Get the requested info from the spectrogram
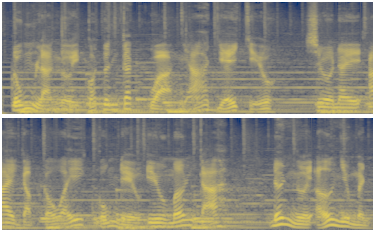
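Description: Man doing polite old servant guy in a cartoon, very respectful, music loud behind. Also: fairly low pitch. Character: humble, deferential old male servant. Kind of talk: dubbed cartoon storytelling.

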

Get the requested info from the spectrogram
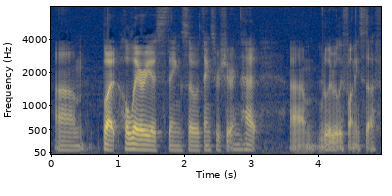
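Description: A man in his thirties with a Canadian accent, chatting casually as a channel host, relaxed and full of ums as he reads comments and tastes whiskey. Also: deep voice, normal speed, gravelly. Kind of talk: casual vlog, reading comments and tasting. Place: small home studio with bottles on a desk.

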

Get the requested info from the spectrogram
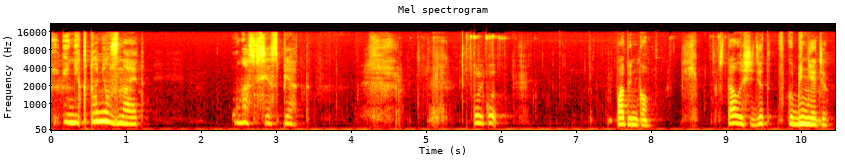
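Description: A woman's voice: high voice, slow pace, long pauses, warm tone. A woman playing a kind, curious little boy in a radio drama, earnest and innocent. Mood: friendly. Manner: innocent, earnest, simple questions. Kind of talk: Soviet radio drama acting.

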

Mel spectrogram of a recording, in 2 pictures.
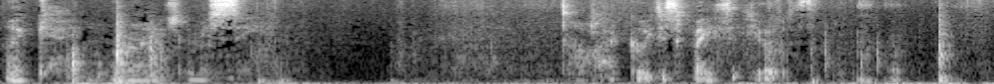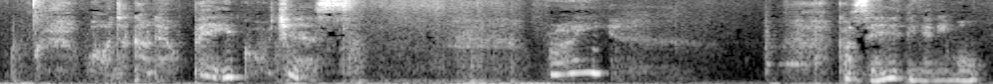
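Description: A British woman doing an ASMR roleplay as a soothing, affectionate mother, reassuring in soft close-up speech. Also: a little high, huge pitch swings, takes it slowly, long pauses, poor audio. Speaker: ASMR performer playing a mother. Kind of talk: ASMR roleplay, whispered and soft-spoken personal attention.

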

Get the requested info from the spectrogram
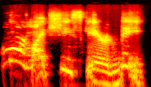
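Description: Woman putting on an animated, playful male dog. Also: very high voice, extremely slow, voice pushed up, exaggerated voice. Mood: startled. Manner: exclamatory, folksy. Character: playful male dog, big, good-natured and easily startled.

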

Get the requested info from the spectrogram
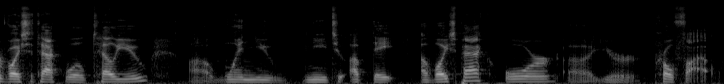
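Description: A man giving an unscripted screen-recorded software tutorial, hesitating often as he explains each step. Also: mid-range voice, gravelly, no room sound.

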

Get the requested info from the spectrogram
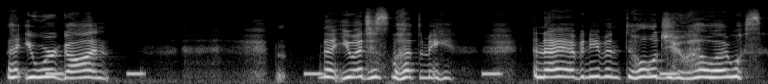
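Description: A woman playing a stern, fiercely protective secret agent secretly in love, in an intimate, emotional audio roleplay. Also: extremely high pitch. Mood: anguished confession. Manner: slow, emphatic, emotionally intense delivery.

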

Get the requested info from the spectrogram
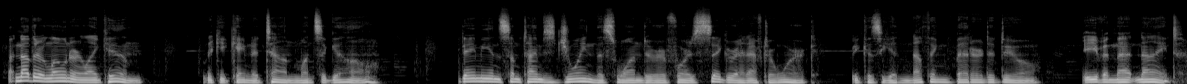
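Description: A man's voice: lowish voice, darkish tone, no room sound. A man reading scripted story narration for a visual novel. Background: background music.

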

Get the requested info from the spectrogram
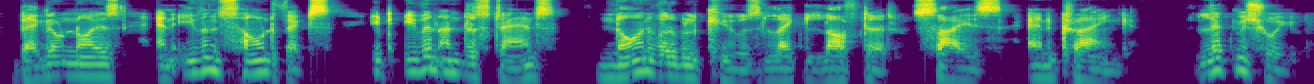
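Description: A man narrating a software tutorial in a steady, scripted, explanatory way. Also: on the low side, slightly rough, dry recording.

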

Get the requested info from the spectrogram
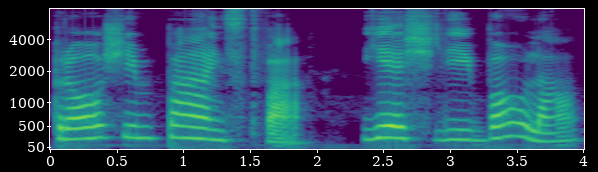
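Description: A woman reading a children's poem expressively, with theatrical, deliberate phrasing and pauses. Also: fairly high pitch, gravelly, darkish tone. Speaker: reader.

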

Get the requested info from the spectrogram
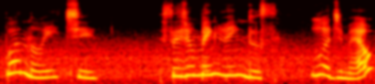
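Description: An actress with a Brazilian accent playing a polite, apologetic receptionist in an audio drama. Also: female voice, very high-pitched, animated, slow pace, darkish tone, a little hiss or hum, exaggerated voice.

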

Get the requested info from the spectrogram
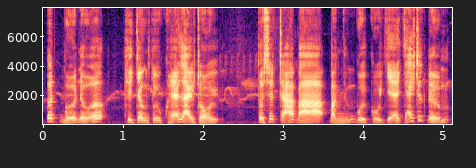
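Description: A man's voice: mid-range voice, lively intonation, fast, husky. A man playing a poor, forgiving wandering woodcutter, polite and earnest, in a fairy-tale cartoon. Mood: weary, pleading. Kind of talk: animated fairy-tale dubbing.

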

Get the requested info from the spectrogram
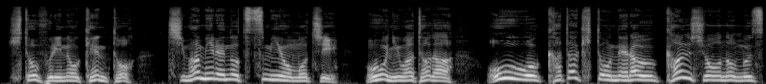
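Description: Casting: ancient court minister for radio drama, formal and servile, unhurried, dry close sound. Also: male voice, high-pitched, darkish tone, no room sound. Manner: formal, deferential, theatrical. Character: dutiful, easily alarmed royal chancellor of ancient China. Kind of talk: Japanese radio drama acting.

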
